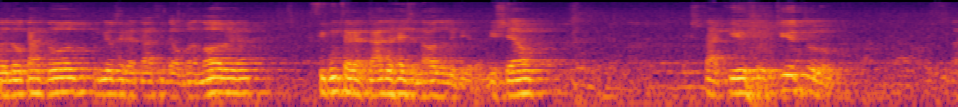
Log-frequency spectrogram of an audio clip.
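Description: An elderly man reads out clearly through a microphone.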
